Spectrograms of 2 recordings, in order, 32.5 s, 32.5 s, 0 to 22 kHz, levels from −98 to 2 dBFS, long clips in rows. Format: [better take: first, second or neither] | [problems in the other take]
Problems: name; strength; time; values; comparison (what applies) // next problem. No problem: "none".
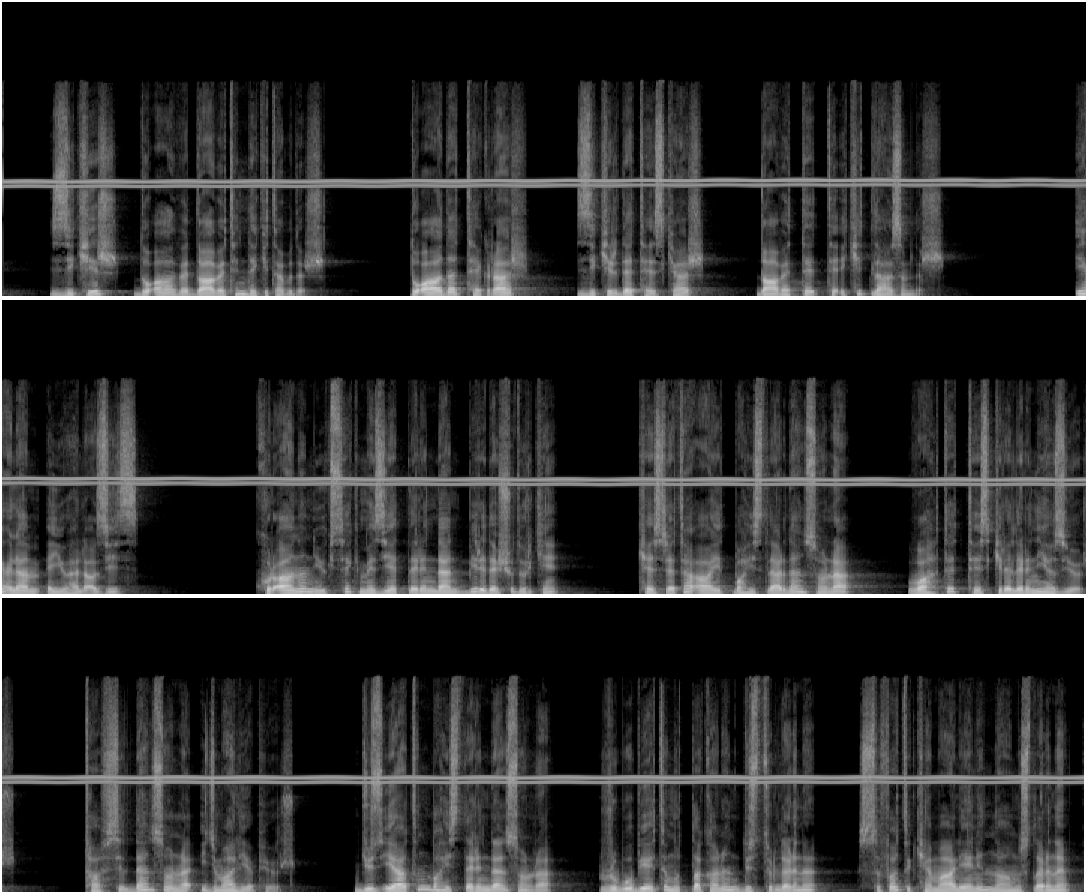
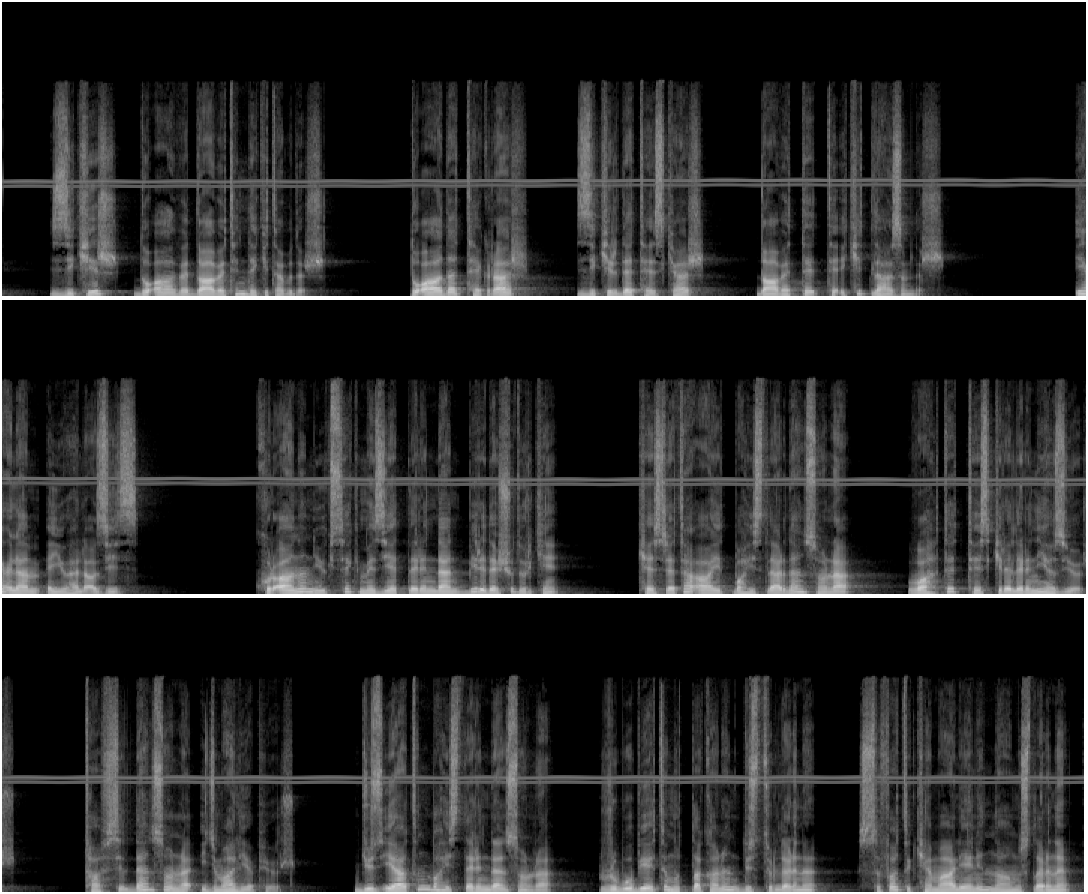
second | high-pitched whine; loud; throughout; 8.5 kHz, 6 dB below the speech; faint in the second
